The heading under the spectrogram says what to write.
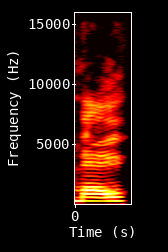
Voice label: "cat", Chinese

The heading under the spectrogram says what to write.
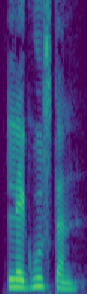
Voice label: "le gustan", spanish

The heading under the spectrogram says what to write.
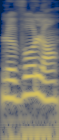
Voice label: steering wheel, french

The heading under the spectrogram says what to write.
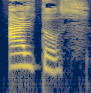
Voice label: "altos", spanish

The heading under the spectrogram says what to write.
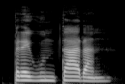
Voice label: "preguntaran", spanish

